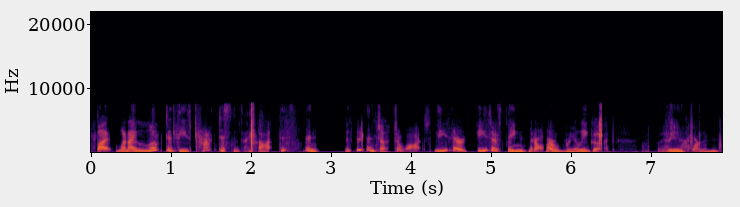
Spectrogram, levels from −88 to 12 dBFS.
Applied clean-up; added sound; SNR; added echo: neural diffusion model UNIVERSE++.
